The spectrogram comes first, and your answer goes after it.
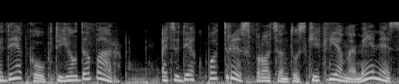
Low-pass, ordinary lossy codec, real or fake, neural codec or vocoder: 7.2 kHz; MP3, 48 kbps; fake; codec, 16 kHz, 4 kbps, X-Codec, WavLM features, trained on Multilingual LibriSpeech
